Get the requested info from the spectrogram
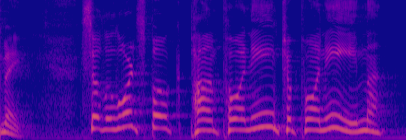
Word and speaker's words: panim: It's the word ponim, P-A-N-I-M, but we pronounce it ponim.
